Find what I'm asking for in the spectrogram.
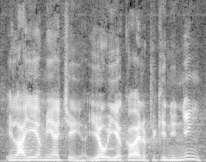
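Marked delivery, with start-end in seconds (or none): none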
